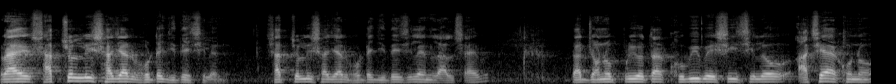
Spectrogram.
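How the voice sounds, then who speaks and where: His intonation stays fairly even. The man's pitch sits in the medium range. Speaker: party leader at press conference. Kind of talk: press conference statement. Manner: halting.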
